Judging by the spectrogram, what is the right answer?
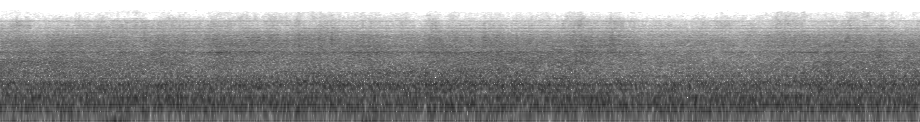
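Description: Steady rush of a parked aircraft's engines running, with a faint high whine held throughout.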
